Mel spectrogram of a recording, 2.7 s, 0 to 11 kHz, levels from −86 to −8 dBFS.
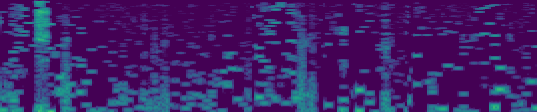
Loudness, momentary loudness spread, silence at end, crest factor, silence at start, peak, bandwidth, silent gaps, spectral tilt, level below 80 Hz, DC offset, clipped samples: -38 LUFS; 20 LU; 0 s; 26 dB; 0 s; -14 dBFS; 11 kHz; none; -1.5 dB/octave; -52 dBFS; under 0.1%; under 0.1%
